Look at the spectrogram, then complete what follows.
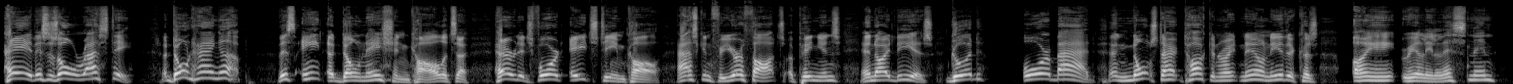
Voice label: Robo PHONE PURCHASE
